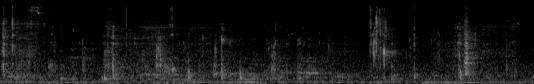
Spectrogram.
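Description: A person chewing a mouthful of cheesy pizza: soft, irregular wet mouth clicks and smacks, with two sharper smacks in the second half.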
